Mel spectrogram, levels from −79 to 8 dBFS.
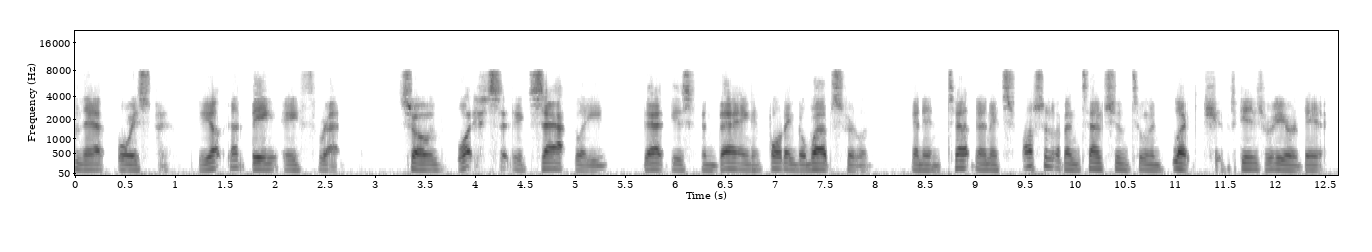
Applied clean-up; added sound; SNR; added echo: neural diffusion model UNIVERSE++.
